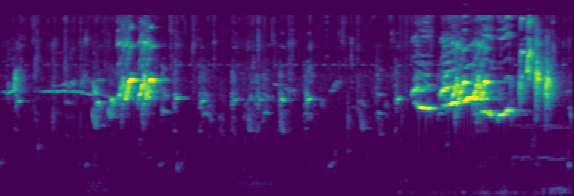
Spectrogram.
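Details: Ground thrush, known locally as punglor jali, kept in an aviary and singing vigorously: rich bursts of whistled, warbling phrases with quick chirps, loudest near the start and again toward the end, separated by softer twittering notes.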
